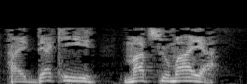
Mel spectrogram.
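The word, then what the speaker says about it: Hideki Matsuyama: Hideki Matsumaya.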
